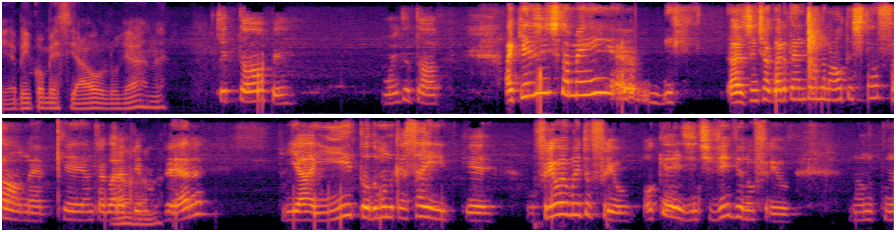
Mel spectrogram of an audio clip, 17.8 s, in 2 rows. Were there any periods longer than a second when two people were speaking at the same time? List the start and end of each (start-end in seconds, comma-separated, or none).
none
